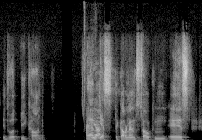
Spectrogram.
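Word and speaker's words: Kāne: So yep, is it Kane or Khan? I think the correct pronunciation according to Hawaiian mythology is Khan or Kane.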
